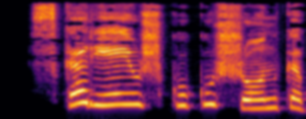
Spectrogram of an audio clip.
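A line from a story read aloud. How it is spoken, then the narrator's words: Drawn-out. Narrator (Russian): протянул я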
